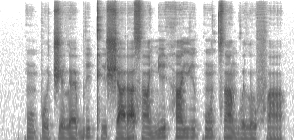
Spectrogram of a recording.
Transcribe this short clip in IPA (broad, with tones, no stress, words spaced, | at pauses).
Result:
kʷũ˨ pʊ˨t͡ʃɪ˨lɛ˨˦ bi˦ kʼi˨ʃa˨ɾa˦ sã˨ɲi˦hã˦ ji˦kʷũ˦ t͡sã˦˨ɡʷɪ˨lʊ˨ fã˨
